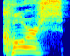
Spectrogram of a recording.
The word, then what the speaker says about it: coarse: I took a course on pronunciation, and they told me that the word course, English course, and coarse salt are pronounced the same, and that's because they are.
